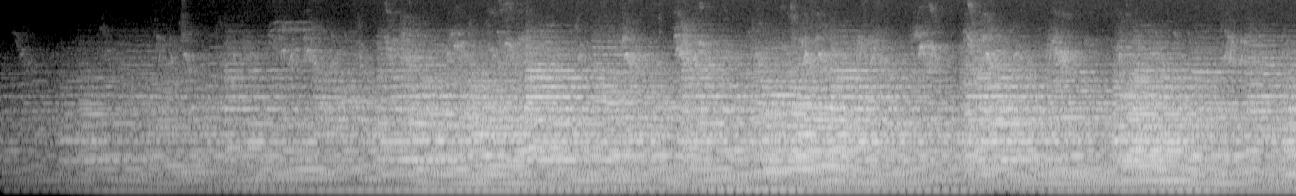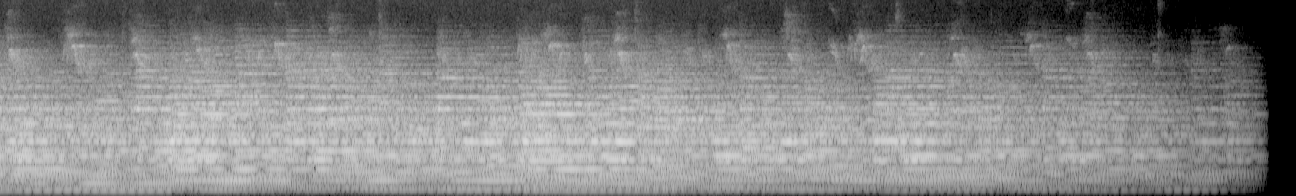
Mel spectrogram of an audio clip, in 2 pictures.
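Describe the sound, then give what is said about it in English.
The Sunday bells of St. Joseph's church peal continuously at a steady, fairly loud level, their overlapping tones striking in a rapid, rolling rhythm that fades in and tapers off at the end, with no voices. “Sunday Bells, St. Joseph's.”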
